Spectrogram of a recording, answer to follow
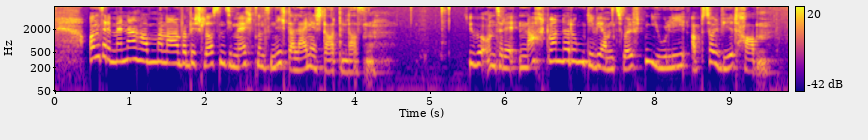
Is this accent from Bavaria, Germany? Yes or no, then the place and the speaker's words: yes; Sulzbach-Rosenberg, Bavaria, Germany; Man startet in Sulzbach-Rosenberg in meiner Heimatstadt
